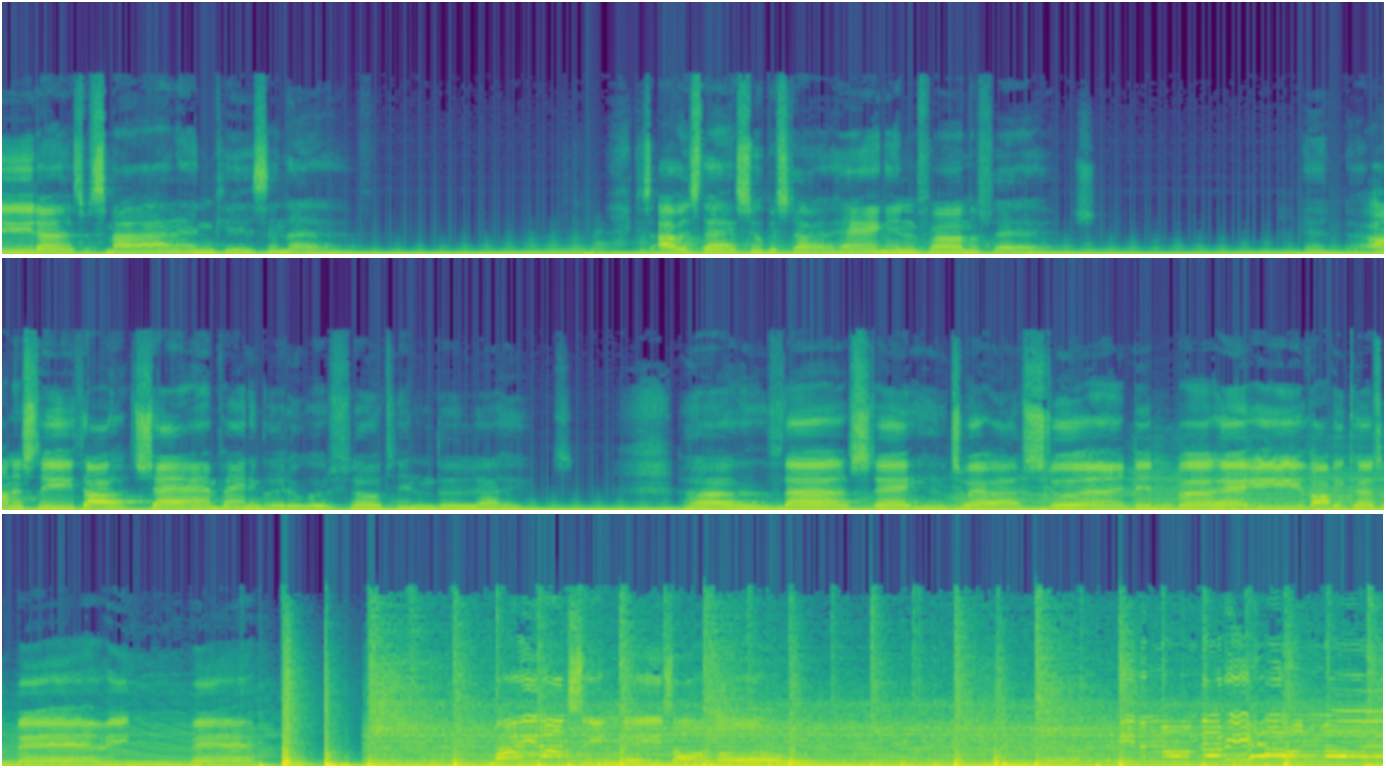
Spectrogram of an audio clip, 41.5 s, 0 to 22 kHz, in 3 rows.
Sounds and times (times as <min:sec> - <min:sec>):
Music: 0:00.0 - 0:41.4.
